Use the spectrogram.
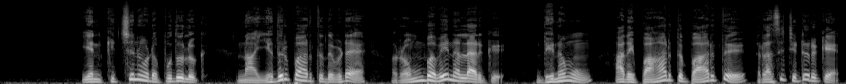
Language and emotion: Tamil, happy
